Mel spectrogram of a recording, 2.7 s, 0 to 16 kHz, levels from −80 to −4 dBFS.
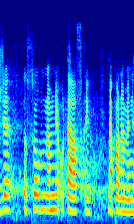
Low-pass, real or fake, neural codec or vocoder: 10.8 kHz; fake; codec, 24 kHz, 0.9 kbps, WavTokenizer, small release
